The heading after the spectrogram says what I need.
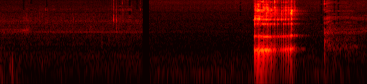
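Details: Burping: a single loud, voiced belch lasting about half a second over quiet room noise, one of a series of burps.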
